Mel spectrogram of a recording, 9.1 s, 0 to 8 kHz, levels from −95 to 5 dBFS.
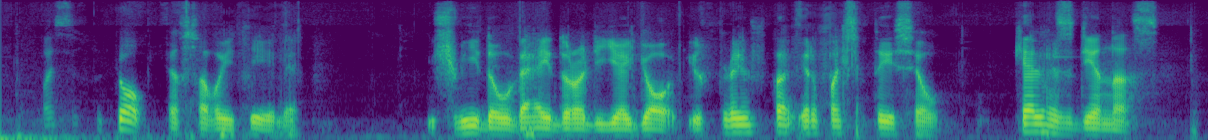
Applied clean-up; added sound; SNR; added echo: neural mask model DeepFilterNet 3.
